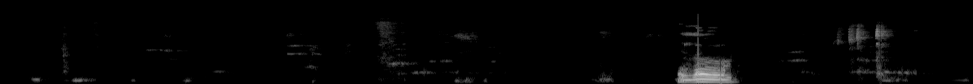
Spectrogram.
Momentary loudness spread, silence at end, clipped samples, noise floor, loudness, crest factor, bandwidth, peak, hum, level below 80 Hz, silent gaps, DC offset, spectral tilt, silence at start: 31 LU; 0.85 s; under 0.1%; -85 dBFS; -25 LUFS; 26 dB; 11 kHz; -8 dBFS; none; -68 dBFS; none; under 0.1%; -7 dB/octave; 0.75 s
